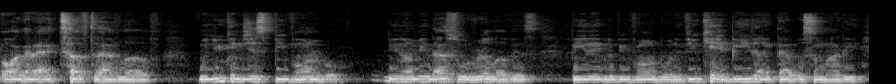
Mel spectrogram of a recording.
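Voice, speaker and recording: A man's voice: mid-range voice, vocal fry, mellow. A man in his thirties chatting casually as an interview guest, rambling and thinking aloud. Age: 30s. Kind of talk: casual chat. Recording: echoey room.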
